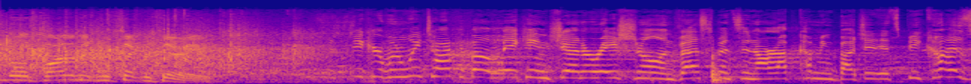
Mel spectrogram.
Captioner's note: some Applause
